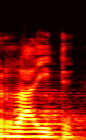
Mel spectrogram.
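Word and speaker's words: write: देखिए एक चीज ये समझिएगा यहां डब्ल्यू के साथ आर लिखा है। तो ये जो डब्ल्यू लिखा है ना यह साइलेंट है। मतलब इसको नहीं पढ़ा जाएगा। किसको? डब्ल्यू को। यानी इस डब्ल्यू को हम पढ़ेंगे नहीं।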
